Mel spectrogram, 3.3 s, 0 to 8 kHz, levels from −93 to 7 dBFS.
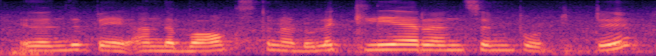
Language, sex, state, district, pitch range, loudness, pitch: Tamil, female, Tamil Nadu, Chennai, 200-240 Hz, -15 LUFS, 230 Hz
